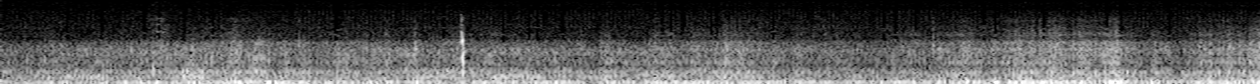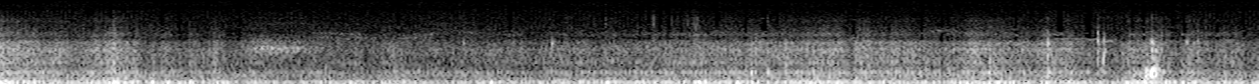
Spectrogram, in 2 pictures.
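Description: Steady wind buffeting the camera microphone: a low rumble with a thinner hiss above it, rising and falling a little in strength.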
